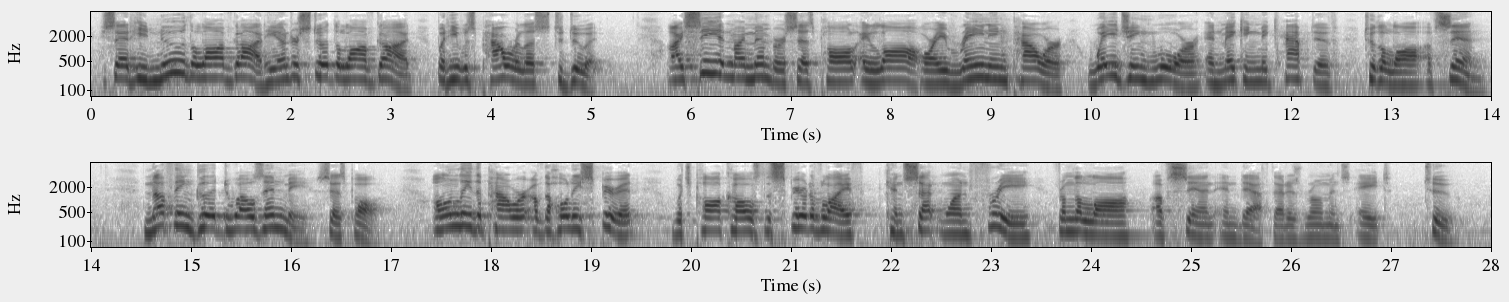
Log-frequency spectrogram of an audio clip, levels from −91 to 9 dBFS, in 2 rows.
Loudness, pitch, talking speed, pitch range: -18 LUFS, 175 Hz, 175 wpm, 150-200 Hz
